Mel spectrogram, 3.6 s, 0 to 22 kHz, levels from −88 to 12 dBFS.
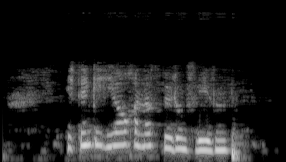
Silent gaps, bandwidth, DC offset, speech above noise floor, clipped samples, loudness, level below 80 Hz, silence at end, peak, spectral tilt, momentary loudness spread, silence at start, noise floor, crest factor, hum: none; 5 kHz; under 0.1%; 35 dB; under 0.1%; -16 LUFS; -44 dBFS; 0.6 s; -2 dBFS; -12 dB/octave; 10 LU; 0.85 s; -50 dBFS; 14 dB; none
